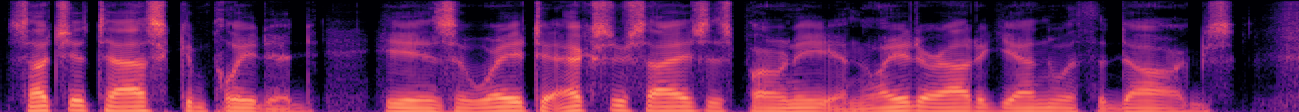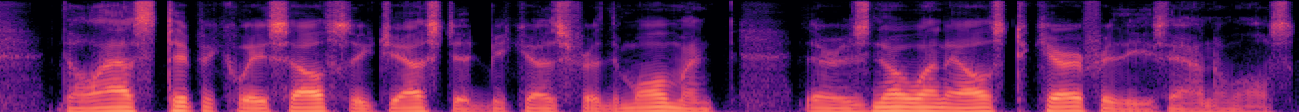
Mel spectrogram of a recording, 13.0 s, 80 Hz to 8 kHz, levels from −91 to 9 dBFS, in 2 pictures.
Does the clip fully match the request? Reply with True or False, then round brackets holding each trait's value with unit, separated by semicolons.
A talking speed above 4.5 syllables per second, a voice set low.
True (5.2 syllables/s; 95 Hz)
